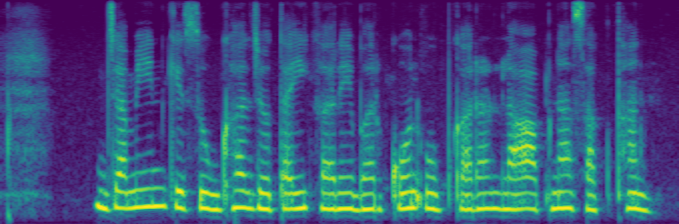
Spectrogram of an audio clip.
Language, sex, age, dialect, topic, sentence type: Chhattisgarhi, female, 51-55, Eastern, agriculture, question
